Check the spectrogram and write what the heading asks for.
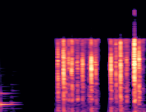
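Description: Computer keyboard typing: rapid clicks in two short bursts, each well under a second, with a brief pause between them. A piano tune fades out just before.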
